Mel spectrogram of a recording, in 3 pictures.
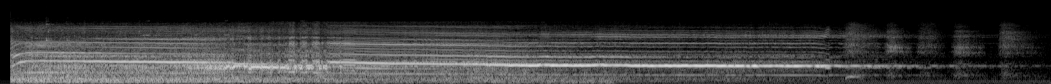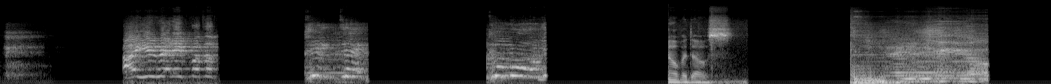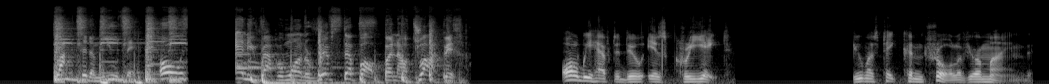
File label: Vocal Drops; Kniteforce; 1000 Samples Volume 1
